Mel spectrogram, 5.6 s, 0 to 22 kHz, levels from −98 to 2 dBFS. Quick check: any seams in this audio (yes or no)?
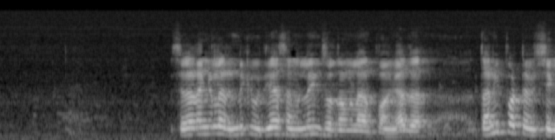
no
